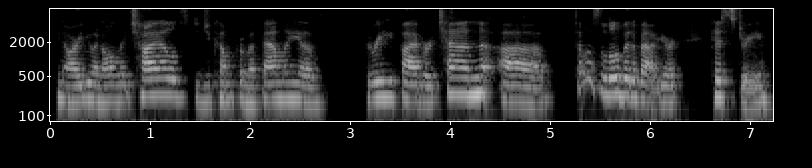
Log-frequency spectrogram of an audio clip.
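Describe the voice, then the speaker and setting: A woman's voice: mid-range voice, fairly quick. A woman hosting a live online interview, chatty and upbeat. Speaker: host. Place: home in California.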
